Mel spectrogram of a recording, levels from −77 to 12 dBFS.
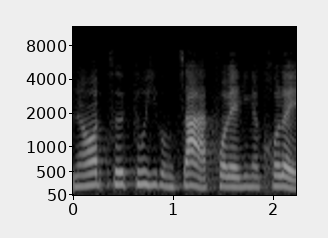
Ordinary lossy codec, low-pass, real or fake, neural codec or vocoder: none; 7.2 kHz; fake; codec, 16 kHz, 0.5 kbps, FunCodec, trained on Chinese and English, 25 frames a second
